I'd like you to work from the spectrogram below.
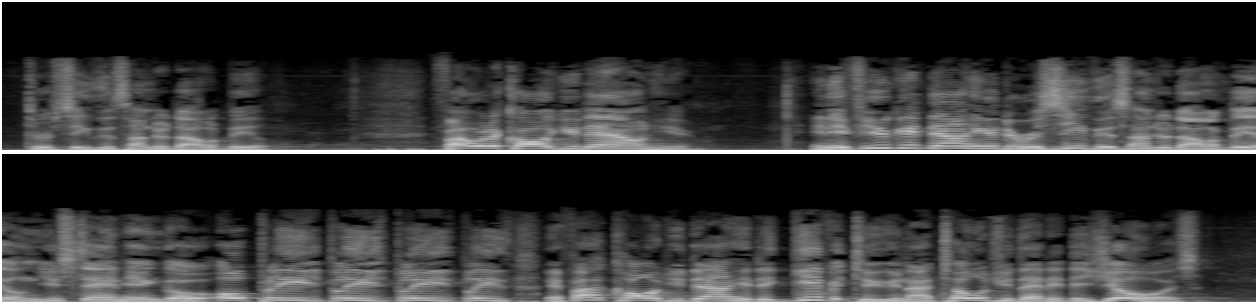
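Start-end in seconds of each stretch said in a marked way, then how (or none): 7.3-8.8 high-pitched, repeated, begging pleading voice. Acting out someone called up to receive a $100 bill, mock begging. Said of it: "beg me and plead for me".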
